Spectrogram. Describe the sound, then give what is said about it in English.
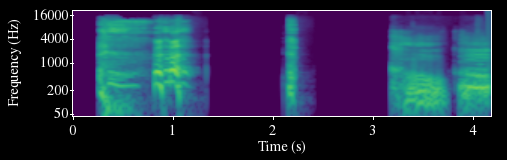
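A voice imitates a demon's growl in a series of loud, rough, guttural bursts: two drawn-out snarls, a short sharp grunt after a pause, then two more sustained growls. No speech. “Oh my god, that sounds awful. Yeah, that's the demon.”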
